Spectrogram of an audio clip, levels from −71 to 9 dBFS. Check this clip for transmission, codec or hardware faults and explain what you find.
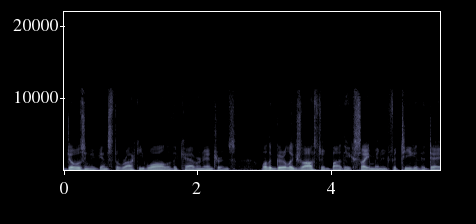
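Two brief faults turn up in the speech, at 2.56 s and 4.30 s. Each is a faint chirp, squeak, blip or burst of noise. This is a corrupt frame decoded: flipped bits in a single compressed frame sent energy to the wrong frequencies.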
